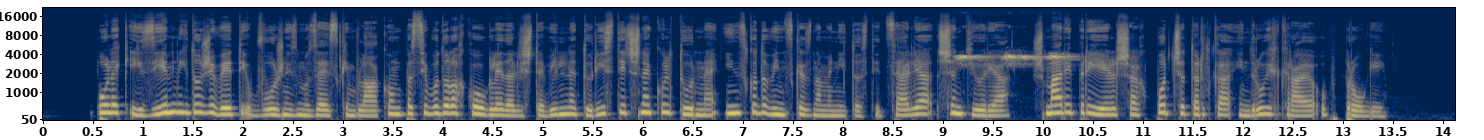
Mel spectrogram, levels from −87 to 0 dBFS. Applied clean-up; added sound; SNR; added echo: neural mask model RNNoise.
